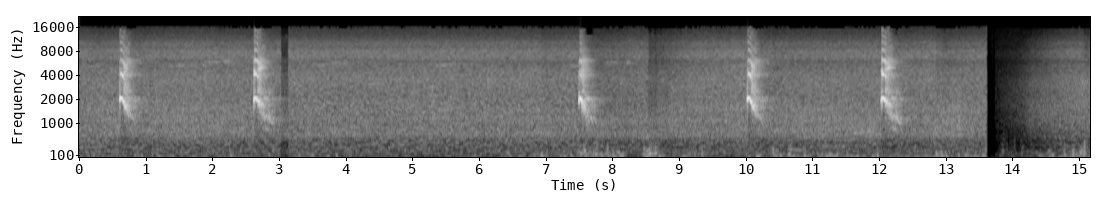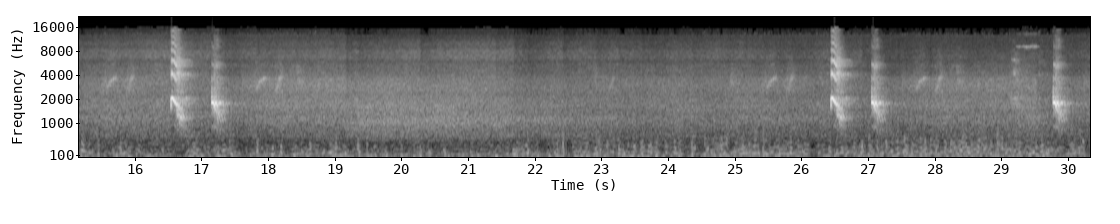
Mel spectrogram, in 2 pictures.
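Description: Stream water running over rocks as a steady background, with a bird's loud, sharp, downward-sliding call about ten times, sometimes in quick pairs. The sound cuts out briefly about halfway through.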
